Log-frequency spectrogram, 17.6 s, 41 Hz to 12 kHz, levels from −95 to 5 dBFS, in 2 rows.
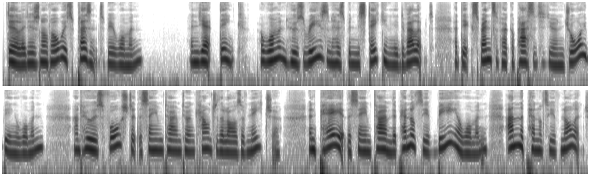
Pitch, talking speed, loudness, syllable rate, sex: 210 Hz, 210 wpm, -20 LUFS, 6.2 syllables/s, female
